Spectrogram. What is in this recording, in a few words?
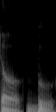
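"tobu", concatenated syllables; Affixing experiment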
